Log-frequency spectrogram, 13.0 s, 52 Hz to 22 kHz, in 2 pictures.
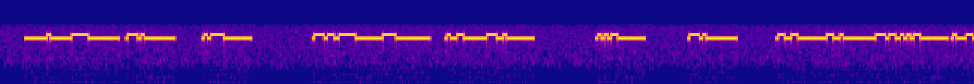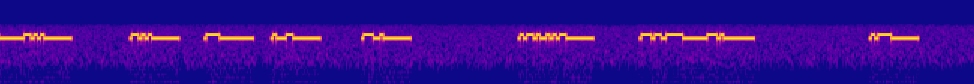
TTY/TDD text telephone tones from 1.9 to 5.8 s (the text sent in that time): TOWNSHIP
